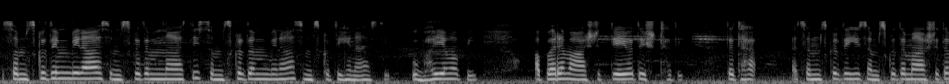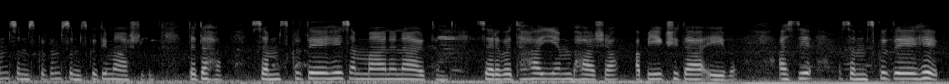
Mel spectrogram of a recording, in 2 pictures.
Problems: none marked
